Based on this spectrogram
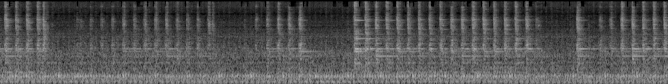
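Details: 2018 Mitsubishi Mirage GS at idle: fast, sharp metallic ticking, roughly three per second, with brief gaps; an unidentified rattle.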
